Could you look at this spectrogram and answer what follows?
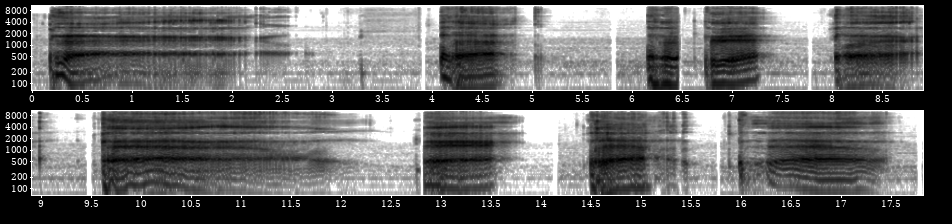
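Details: Girl burping deliberately: about nine loud, long, voiced burps separated by short pauses; belching.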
